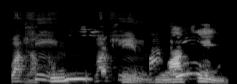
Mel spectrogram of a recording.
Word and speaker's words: Joaquin: And they typecast him because he is perfectly, how does he pronounce it? Joaquin? Joaquin.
